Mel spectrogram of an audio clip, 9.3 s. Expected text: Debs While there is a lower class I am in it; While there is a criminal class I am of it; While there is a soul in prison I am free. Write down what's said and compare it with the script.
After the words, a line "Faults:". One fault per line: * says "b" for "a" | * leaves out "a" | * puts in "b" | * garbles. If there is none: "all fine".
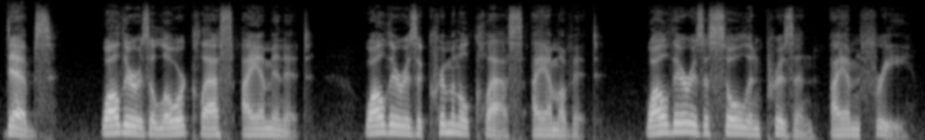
Debs While there is a lower class I am in it; While there is a criminal class I am of it; While there is a soul in prison I am free.
Faults:
all fine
